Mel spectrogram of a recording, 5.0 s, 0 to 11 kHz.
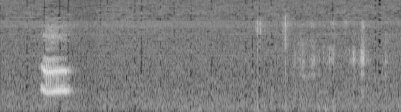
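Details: Claus, a pet cat recorded in 2011, gives a single short, clear, tonal beep, level and brief, followed by faint scattered ticks over a steady background hiss.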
